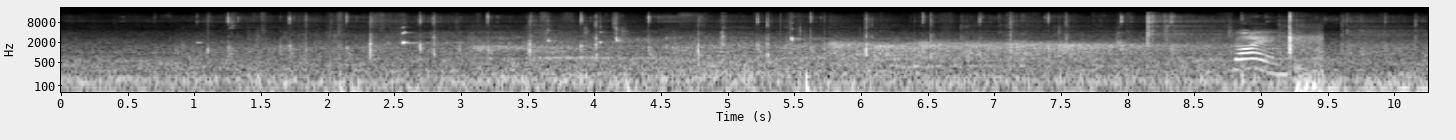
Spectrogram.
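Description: A table tennis ball clicks quickly back and forth off paddles and a table.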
